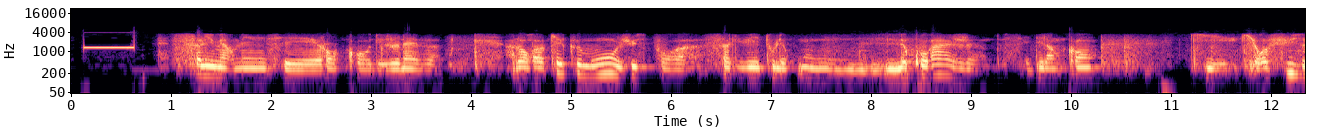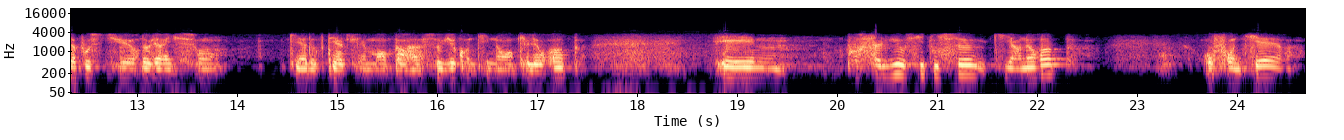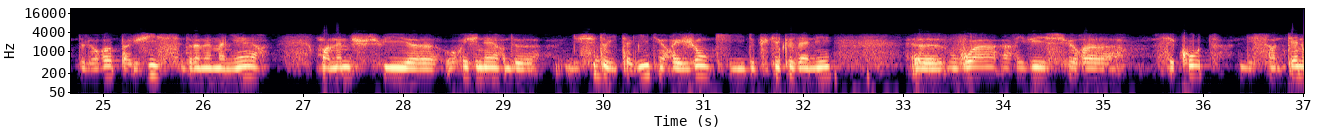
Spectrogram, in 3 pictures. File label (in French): Immigration clandestine repondeur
